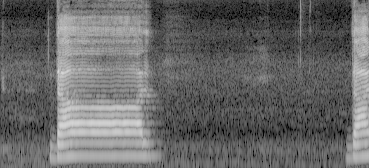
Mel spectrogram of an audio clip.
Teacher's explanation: मद है तो इसलिए हम दाल को खींच के पढ़ेंगे दाल दाल की अदायगी करते वक्त जबान की नोक सामने वाले दांतों के जड़ में जबान की नोक को टच करेंगे तो दाल की अदायगी होगी दाल दाल का मखर ता के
